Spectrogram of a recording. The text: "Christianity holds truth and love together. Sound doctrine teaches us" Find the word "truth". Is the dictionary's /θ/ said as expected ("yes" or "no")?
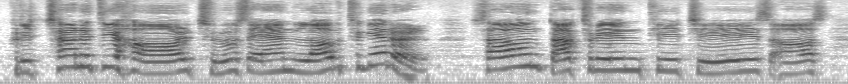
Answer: no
